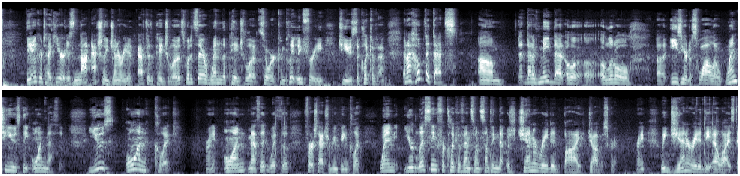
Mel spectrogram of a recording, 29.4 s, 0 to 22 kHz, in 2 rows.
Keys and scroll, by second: 0.0-1.6 typing.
